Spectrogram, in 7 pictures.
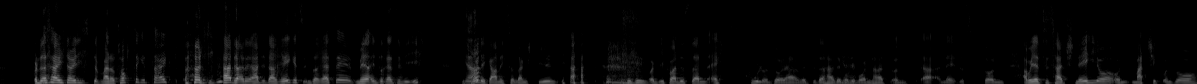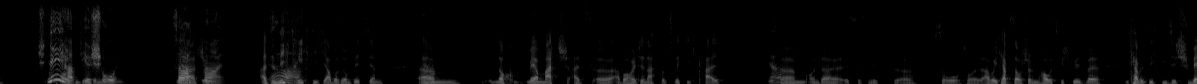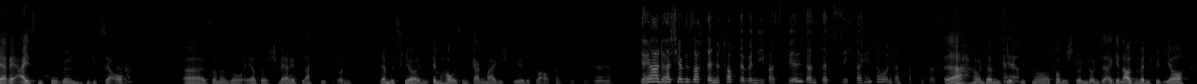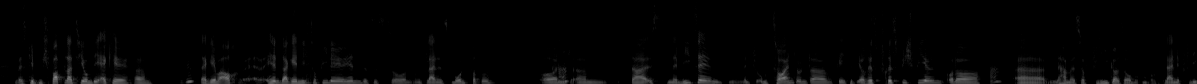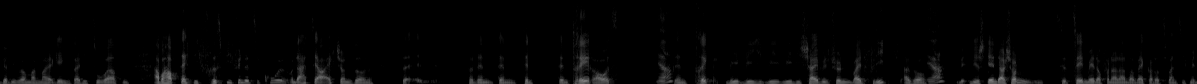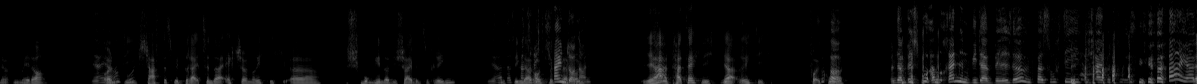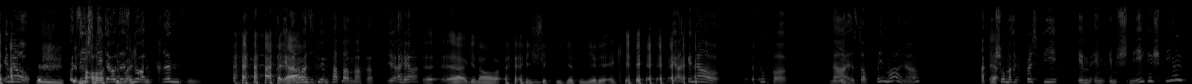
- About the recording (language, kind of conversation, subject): German, podcast, Wann gerätst du bei deinem Hobby so richtig in den Flow?
- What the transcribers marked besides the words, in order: laughing while speaking: "Und die hatte da"; chuckle; laughing while speaking: "ja"; laugh; laughing while speaking: "Ja, ja, genau zum Beispiel"; unintelligible speech; laugh; laugh; laughing while speaking: "Ja"; other background noise; laughing while speaking: "Ja"; laugh; laughing while speaking: "Ecke"; laugh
